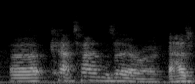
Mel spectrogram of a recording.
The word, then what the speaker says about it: Catanzaro: WWE officially announced today that how do you pronounce the name, Dan? Catanzaro.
